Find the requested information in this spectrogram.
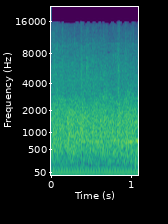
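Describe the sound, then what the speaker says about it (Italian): A brief burst of loud, dense clapping from a crowd, continuous and even with no pauses. "ti mandano un applauso forte da casa"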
